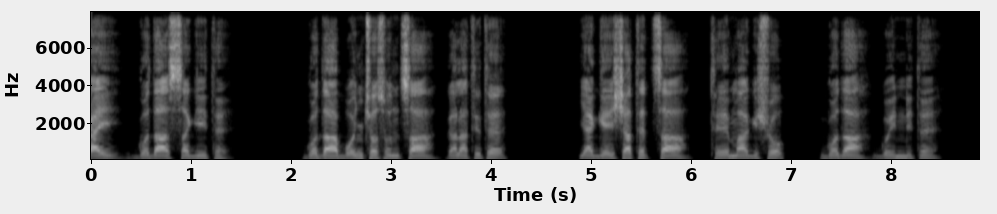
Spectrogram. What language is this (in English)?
Gofa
